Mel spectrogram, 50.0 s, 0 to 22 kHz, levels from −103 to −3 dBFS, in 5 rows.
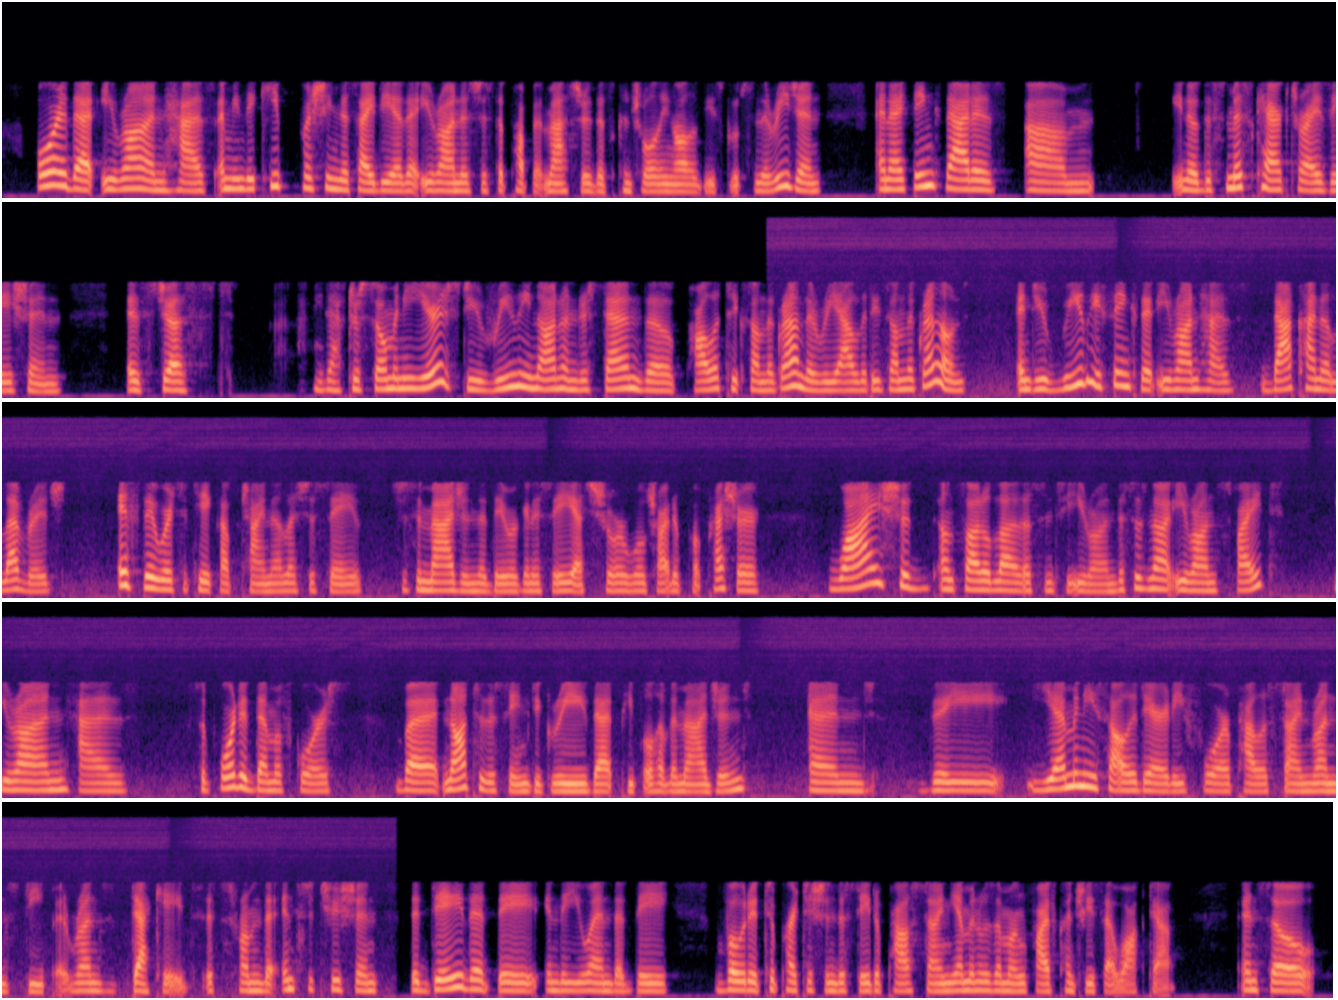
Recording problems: high frequencies cut off; severe; nothing above 4 kHz
hiss; faint; from 16 to 43 s; 25 dB below the speech

